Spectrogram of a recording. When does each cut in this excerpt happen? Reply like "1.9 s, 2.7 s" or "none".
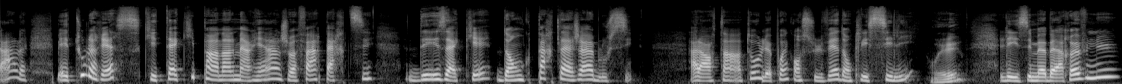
7.6 s, 10.0 s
